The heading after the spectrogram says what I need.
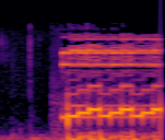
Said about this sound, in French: Dans une salle de la Commission nationale anticorruption, le téléphone ne cesse de sonner.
